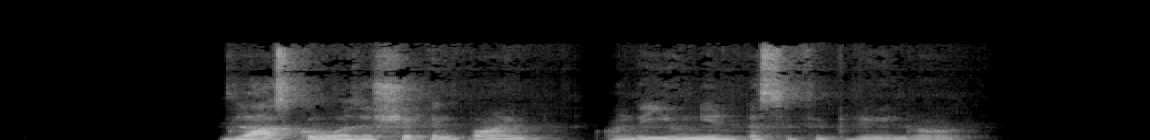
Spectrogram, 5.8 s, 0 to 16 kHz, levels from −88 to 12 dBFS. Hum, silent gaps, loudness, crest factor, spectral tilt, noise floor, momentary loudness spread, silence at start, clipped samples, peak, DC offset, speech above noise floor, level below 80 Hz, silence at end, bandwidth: none; none; -19 LUFS; 18 dB; -5.5 dB/octave; -90 dBFS; 15 LU; 1.1 s; under 0.1%; -2 dBFS; under 0.1%; 71 dB; -62 dBFS; 0.95 s; 11.5 kHz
